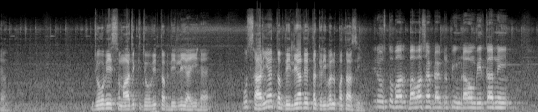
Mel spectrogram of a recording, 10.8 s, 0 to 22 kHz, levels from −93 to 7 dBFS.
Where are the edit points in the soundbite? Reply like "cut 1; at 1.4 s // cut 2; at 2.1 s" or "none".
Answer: cut 1; at 7.5 s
